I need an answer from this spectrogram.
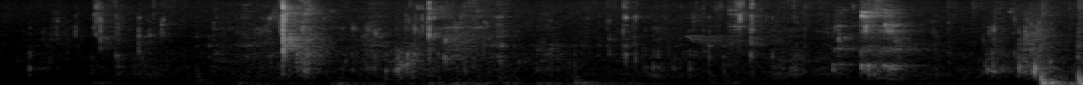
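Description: Mouth sounds of eating beans and rice: chewing, wet smacks and small clicks, scattered and irregular. A louder dull thump near the end.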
